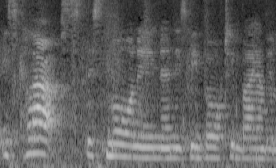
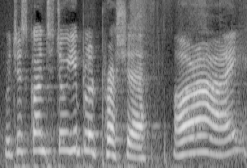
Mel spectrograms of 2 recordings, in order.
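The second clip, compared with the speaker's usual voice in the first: loud, higher voice to a patient; raised voice; 5 semitones higher, 8 dB louder than usual. Acted. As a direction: speak up clearly to the patient. Nurse speaks up to patient.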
